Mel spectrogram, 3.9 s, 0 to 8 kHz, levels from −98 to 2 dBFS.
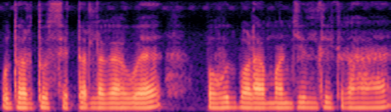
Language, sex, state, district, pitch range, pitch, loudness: Hindi, male, Jharkhand, Deoghar, 125-135 Hz, 130 Hz, -19 LUFS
